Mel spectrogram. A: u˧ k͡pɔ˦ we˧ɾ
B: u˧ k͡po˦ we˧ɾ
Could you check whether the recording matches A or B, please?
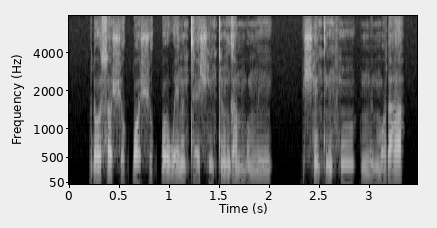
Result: B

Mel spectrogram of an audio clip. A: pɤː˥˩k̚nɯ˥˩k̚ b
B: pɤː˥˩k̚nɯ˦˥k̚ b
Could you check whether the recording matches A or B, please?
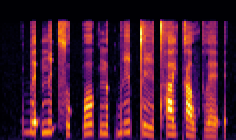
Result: B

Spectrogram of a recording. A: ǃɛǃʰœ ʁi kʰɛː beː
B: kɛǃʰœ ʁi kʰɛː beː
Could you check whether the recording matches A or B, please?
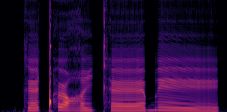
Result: B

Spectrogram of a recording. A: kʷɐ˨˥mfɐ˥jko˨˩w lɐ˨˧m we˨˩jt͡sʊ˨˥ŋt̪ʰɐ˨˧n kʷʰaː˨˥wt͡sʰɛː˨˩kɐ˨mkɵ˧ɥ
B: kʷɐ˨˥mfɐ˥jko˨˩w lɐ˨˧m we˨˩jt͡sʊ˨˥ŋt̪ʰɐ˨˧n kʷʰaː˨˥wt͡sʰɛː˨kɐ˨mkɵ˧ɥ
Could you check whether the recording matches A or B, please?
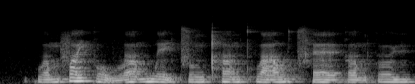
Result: B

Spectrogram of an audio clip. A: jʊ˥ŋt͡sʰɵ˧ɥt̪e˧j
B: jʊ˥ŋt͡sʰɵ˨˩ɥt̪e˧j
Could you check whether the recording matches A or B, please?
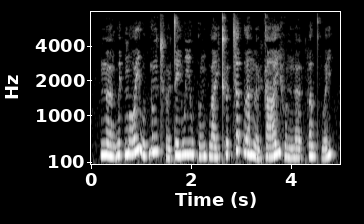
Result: B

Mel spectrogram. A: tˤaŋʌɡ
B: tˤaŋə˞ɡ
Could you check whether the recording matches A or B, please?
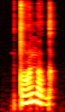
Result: A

